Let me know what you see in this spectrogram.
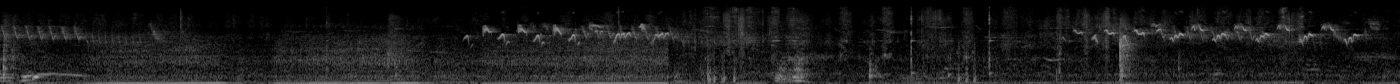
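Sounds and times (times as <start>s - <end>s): small bird chirping: 0.0s - 2.0s, 4.3s - 6.8s, 9.8s - 14.0s.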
